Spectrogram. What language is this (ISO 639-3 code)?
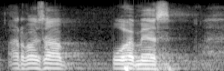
fin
